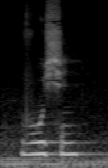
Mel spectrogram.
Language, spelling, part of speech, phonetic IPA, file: Belarusian, вусень, noun, [ˈvusʲenʲ], Be-вусень.ogg
- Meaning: caterpillar (larva of a butterfly)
